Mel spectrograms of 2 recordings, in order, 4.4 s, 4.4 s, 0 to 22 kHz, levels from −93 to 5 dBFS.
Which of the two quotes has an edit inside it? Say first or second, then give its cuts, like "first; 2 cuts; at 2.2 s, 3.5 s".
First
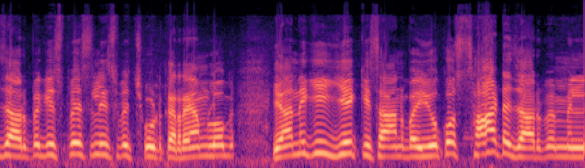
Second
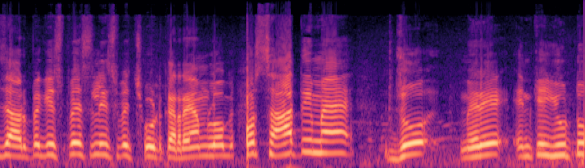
second; 1 cut; at 1.9 s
